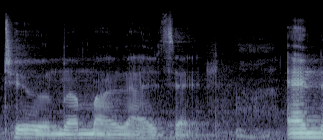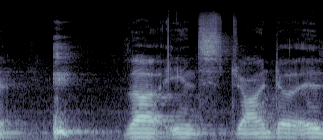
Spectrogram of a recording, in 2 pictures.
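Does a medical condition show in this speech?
Yes: cerebral palsy.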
